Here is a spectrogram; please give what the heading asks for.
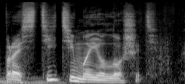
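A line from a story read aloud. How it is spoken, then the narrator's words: Chuckle. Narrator (Russian): хохотнул Феб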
